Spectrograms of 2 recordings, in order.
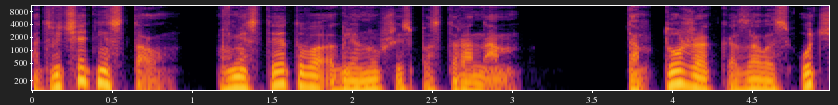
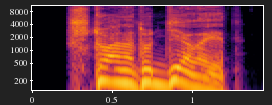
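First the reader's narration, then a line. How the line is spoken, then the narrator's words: Barked. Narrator (Russian): рявкнул он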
